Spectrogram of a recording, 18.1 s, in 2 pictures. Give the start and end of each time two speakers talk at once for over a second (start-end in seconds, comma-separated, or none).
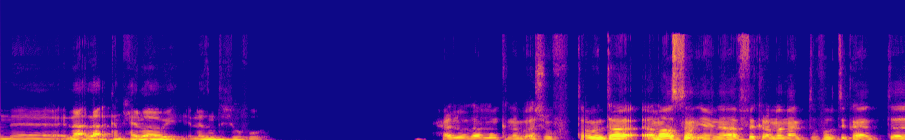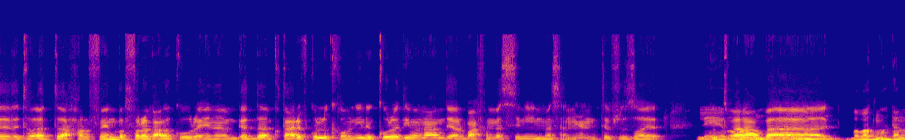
16.1-17.5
